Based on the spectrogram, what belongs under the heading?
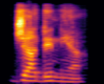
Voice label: "jardinière", Indian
